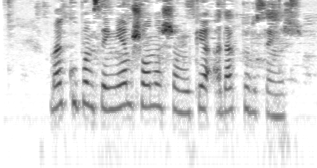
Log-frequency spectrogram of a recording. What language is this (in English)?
Mari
